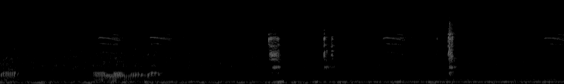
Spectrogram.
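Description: A small bird chirping several times over quiet rural background, with a few sharp clicks from about halfway in as a 9mm chamber adapter is handled.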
